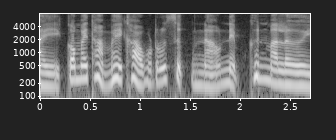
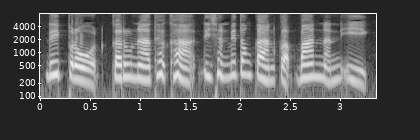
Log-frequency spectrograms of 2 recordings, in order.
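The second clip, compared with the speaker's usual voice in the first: higher-pitched woman, pleading; 6 semitones higher than usual. Acted. Woman begs not to go back home, pleading. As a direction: beg him in a raised pitch.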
